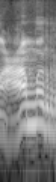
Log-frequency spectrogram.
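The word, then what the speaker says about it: عمرو: उमर आई meme रा अगर आपको एक ऐसा नाम मिलता है वि स्टार्टस विद आईन आईन मीम रा वाव क्या हम उसको अमरू पढ़ेंगे नो उसको अमरू नहीं पढ़ेंगे उसको हम आमर पढ़ेंगे वाव साकिन होता है साइलेंट होता है राइट फॉर एग्जांपल बहुत सारे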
